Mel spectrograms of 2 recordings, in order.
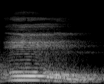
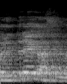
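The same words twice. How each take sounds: First: "Entrégaselo" split as en, tre, ga, se, lo with long gaps; syllable by syllable. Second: Said in the usual way. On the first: Shown as a demonstration. Teacher dividing "Entrégaselo" for the class, syllable by syllable. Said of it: "Sería así, ¿no?". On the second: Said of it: "Por ejemplo".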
